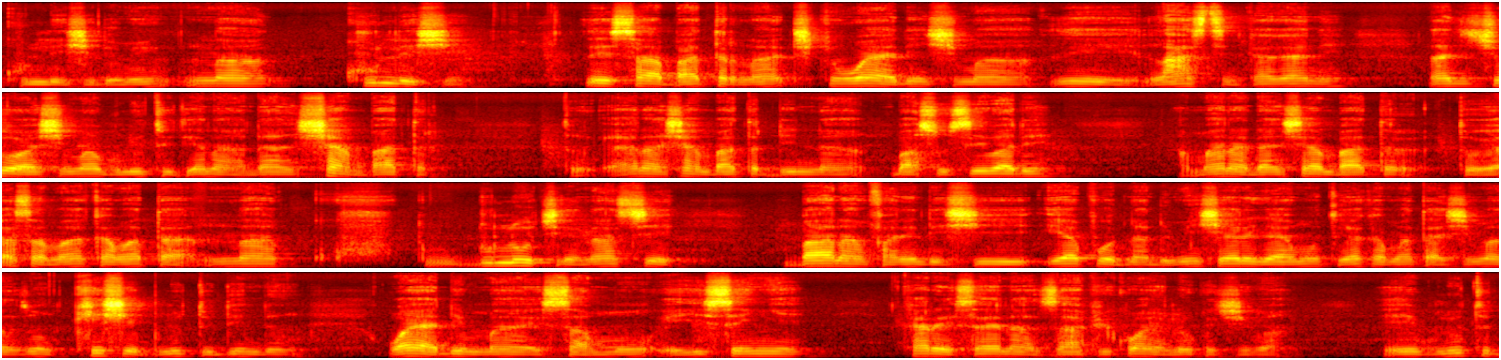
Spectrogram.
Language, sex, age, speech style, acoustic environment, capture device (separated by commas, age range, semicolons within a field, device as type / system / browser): Hausa, male, 35-44, happy, traffic, mobile / Linux / Chrome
